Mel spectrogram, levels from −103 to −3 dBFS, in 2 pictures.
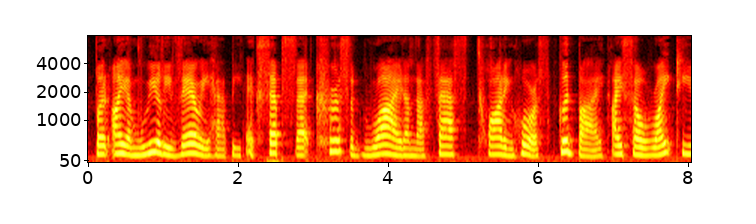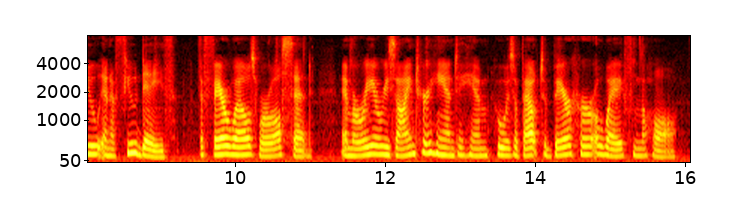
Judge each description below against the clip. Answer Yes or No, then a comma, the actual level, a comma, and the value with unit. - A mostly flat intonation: No, average, 3.4 semitones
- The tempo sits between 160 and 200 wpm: Yes, average, 175 wpm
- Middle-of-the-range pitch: Yes, medium, 180 Hz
